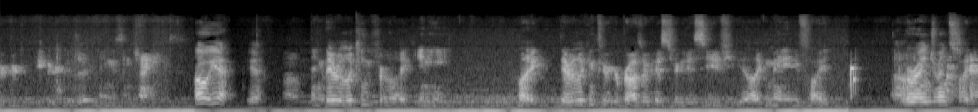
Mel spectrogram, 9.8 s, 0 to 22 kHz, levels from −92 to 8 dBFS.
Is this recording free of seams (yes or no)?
yes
